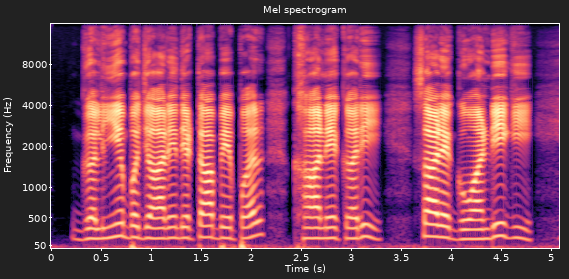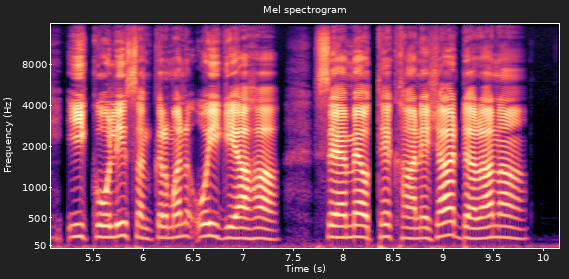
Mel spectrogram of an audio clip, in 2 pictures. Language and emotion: Dogri, fearful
